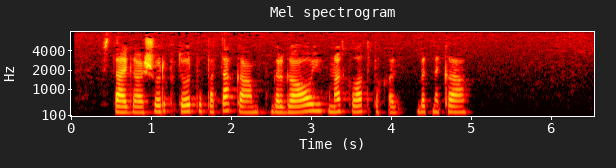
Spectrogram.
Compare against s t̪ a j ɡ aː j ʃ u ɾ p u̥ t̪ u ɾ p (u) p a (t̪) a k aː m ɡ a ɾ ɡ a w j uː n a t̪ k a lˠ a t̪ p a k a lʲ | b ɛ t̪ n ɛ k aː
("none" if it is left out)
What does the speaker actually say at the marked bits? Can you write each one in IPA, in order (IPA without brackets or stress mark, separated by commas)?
u, t̪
